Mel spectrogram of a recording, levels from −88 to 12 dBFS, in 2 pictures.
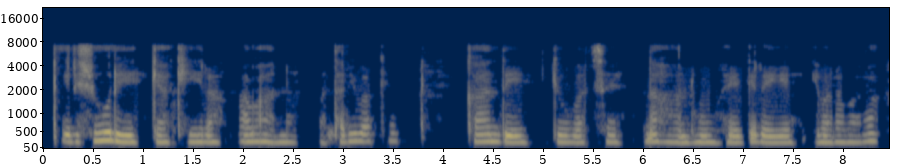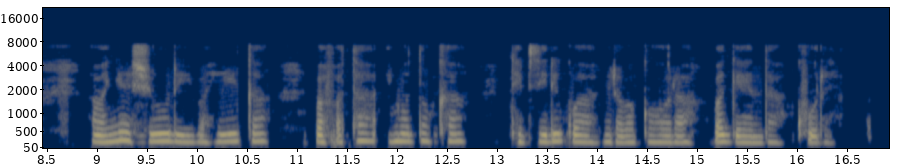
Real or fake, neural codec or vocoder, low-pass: real; none; 7.2 kHz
